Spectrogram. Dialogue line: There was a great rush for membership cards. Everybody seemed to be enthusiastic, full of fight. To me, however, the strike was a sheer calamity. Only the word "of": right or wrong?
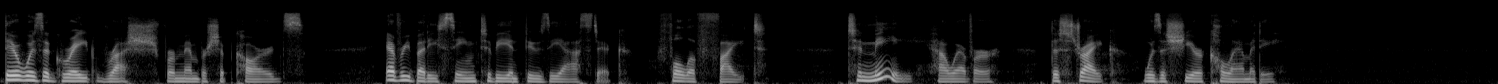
right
